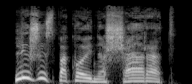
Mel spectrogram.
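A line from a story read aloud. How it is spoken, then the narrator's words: Sharp scolding. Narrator (Russian): прикрикнула на него Чиат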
